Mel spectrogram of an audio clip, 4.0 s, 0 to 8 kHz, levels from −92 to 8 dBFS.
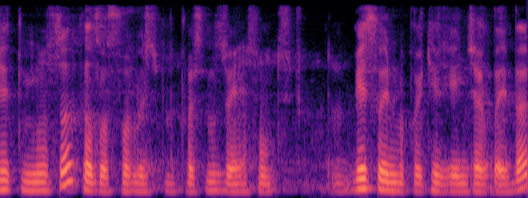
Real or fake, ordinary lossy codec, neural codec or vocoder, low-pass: fake; MP3, 64 kbps; autoencoder, 22.05 kHz, a latent of 192 numbers a frame, VITS, trained on one speaker; 7.2 kHz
